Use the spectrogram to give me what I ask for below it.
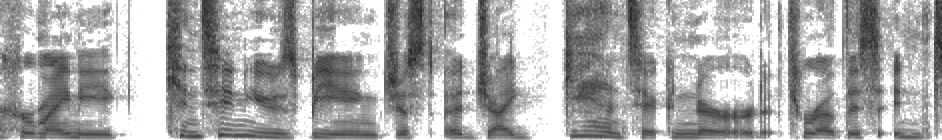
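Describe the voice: The text is given as plain reading aloud. Nothing more is added to the delivery.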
